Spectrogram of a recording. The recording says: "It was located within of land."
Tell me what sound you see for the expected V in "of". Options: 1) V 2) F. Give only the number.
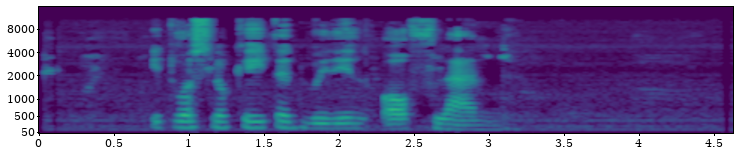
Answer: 2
